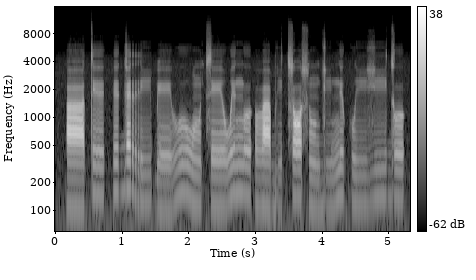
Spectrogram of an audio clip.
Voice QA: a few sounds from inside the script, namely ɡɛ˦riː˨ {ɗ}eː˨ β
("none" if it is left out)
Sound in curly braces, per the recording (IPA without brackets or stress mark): ɓ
